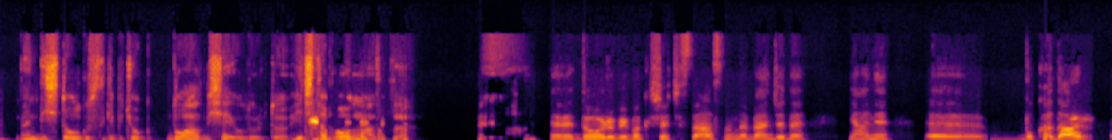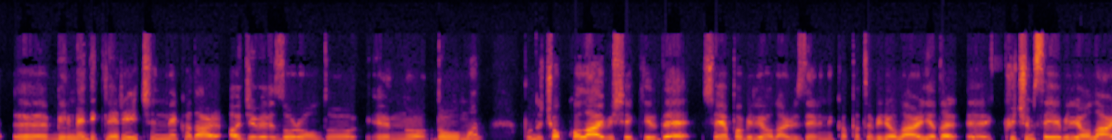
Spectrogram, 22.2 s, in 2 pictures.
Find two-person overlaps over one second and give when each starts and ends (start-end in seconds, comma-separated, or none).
none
